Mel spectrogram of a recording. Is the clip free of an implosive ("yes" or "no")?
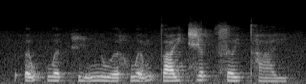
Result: yes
